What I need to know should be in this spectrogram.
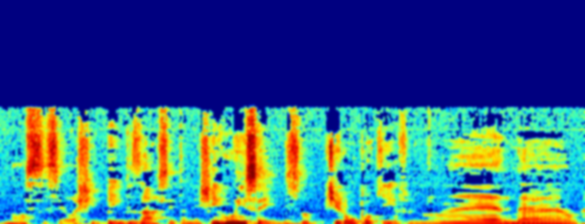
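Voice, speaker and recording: A man with a slangy, animated way of talking, co-hosting a casual podcast chat with frequent restarts. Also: mid-range voice, quick pace, gravelly. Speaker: podcast co-host.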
